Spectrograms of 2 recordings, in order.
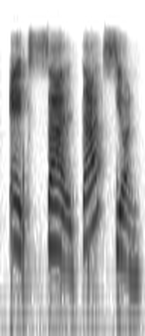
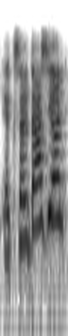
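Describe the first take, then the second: First: "exaltación" slowly as ex - al - ta - ción; teacher dividing "exaltación" syllable by syllable, very slowly; split into syllables. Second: Said in the usual way. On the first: Shown as a demonstration. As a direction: break "exaltación" into separate, deliberate syllables. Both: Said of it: "Polisílabas cuando yo tiene más de cuatro".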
